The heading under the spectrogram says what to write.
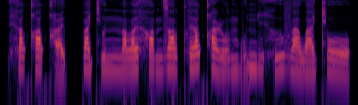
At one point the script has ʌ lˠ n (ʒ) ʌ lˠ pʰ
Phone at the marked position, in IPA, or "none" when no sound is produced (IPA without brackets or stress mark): z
